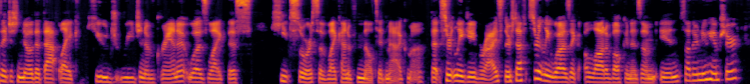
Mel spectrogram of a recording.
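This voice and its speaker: A woman's voice: on the low side, moderate pace, few pauses. A woman who is a science guest on a podcast, talking casually with plenty of fillers. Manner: loose and chatty, many fillers.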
